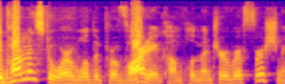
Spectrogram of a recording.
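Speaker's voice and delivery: fast, lazy slur, words chewed loosely together. Contrasting careful reading with conversational speech: lazy, slurred in one go. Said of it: "말을 씹어먹듯이 원큐로 그냥 대강 게으르게 말할 수 있어. ... 이런 식으로요".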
